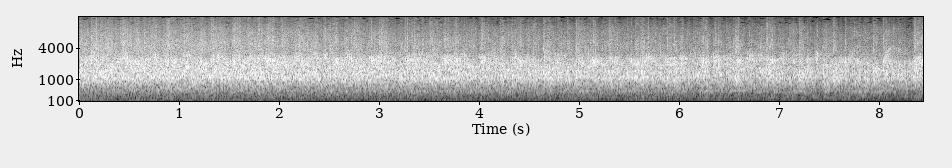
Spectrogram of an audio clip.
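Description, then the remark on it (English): Sustained applause from a crowd as a woman takes her seat, a dense, steady wash of many hands clapping at an even loudness without pause. “Continue to keep on clapping until she sits down.”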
